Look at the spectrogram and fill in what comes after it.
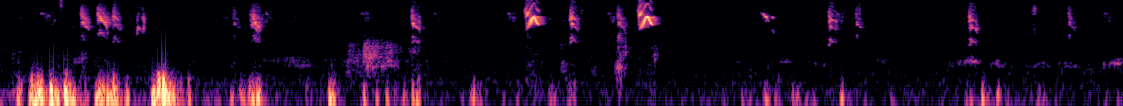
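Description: Small garden birds at a feeder giving short, sharp, high chirps, scattered and irregular, the two loudest about six and a half and eight seconds in. Low rumbling thumps come in the first two or three seconds.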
